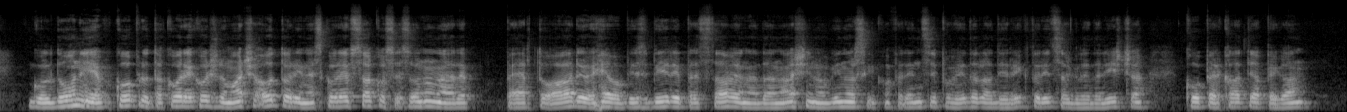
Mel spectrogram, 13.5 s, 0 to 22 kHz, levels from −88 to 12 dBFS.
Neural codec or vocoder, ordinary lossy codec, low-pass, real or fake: vocoder, 44.1 kHz, 128 mel bands, Pupu-Vocoder; none; 19.8 kHz; fake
